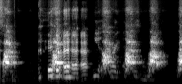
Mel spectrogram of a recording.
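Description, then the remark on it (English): A small dog, a Chihuahua named Zoe, yaps in a quick series of high-pitched barks, fairly loud, with short gaps between bursts and one longer run of excited yipping. “Calm down. The Chihuahua.”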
